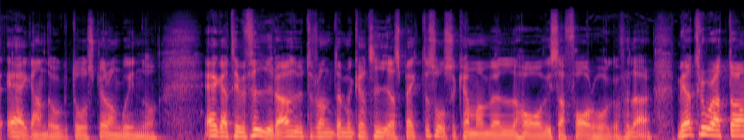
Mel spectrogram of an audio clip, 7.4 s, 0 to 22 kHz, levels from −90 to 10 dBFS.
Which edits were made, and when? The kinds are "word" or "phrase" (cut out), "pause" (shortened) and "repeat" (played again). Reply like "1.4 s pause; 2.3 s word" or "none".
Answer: none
